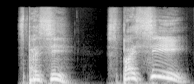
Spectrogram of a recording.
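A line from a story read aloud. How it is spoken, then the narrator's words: Shouting. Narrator (Russian): кричал Богун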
